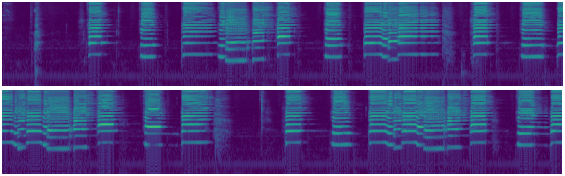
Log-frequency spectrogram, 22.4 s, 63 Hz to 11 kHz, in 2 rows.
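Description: Ten-hole diatonic harmonica in D played slowly as a blues phrase using only draw notes on holes 1 and 2. The 2 draw is bent a whole step and the 1 draw is bent, so several notes sag in pitch and come back up. The notes come in short phrases with brief gaps between them.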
